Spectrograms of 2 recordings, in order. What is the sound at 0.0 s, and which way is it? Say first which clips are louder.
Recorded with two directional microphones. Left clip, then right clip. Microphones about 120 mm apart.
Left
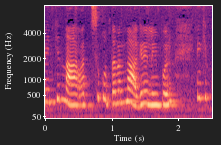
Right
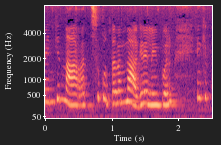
A woman's voice: left 3 dB; 15° right (ahead or behind).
